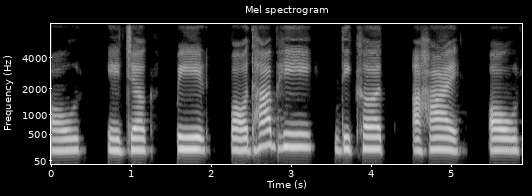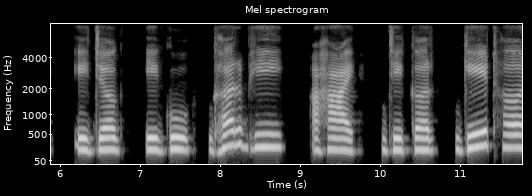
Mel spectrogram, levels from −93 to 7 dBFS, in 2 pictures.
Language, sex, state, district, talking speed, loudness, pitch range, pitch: Surgujia, female, Chhattisgarh, Sarguja, 80 wpm, -17 LUFS, 205-240 Hz, 210 Hz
